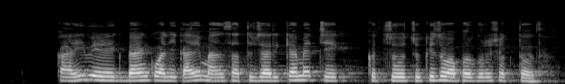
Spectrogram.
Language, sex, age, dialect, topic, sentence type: Marathi, male, 18-24, Southern Konkan, banking, statement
